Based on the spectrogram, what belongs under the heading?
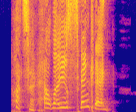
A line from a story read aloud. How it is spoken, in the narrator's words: She screamed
